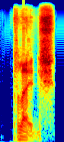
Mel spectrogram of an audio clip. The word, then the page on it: pledge: British English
